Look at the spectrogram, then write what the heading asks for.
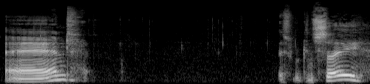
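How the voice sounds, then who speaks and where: Male hobbyist presenter for a workbench repair video: unhurried, lively rise and fall in pitch, talking haltingly to himself while working. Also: gravelly. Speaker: hobbyist radio restorer, presenter. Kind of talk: casual hands-on repair narration, thinking aloud.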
